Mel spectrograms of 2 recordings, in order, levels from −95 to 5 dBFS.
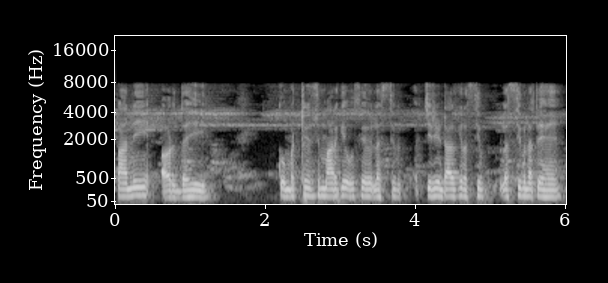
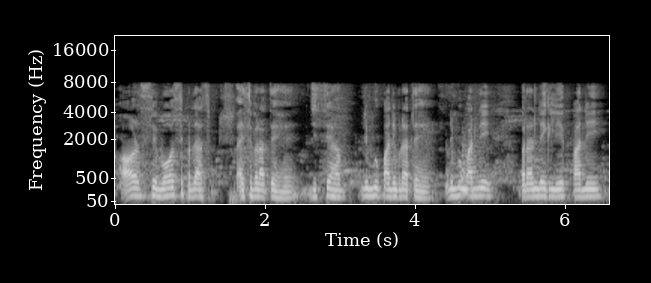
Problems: constant background noise, continuous background conversations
